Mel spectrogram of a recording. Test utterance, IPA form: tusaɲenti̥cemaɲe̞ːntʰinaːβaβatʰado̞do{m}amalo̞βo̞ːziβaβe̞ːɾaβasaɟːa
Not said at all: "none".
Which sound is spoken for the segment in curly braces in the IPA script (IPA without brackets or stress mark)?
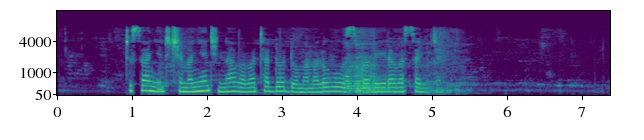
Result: m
